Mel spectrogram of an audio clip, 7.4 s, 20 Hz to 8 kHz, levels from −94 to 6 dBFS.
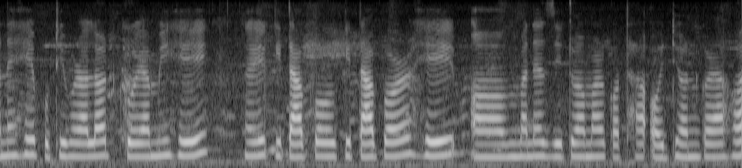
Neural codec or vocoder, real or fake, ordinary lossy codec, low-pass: none; real; none; none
